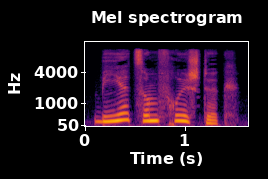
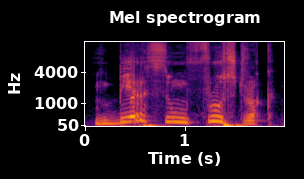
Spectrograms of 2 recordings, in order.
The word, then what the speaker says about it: Bier zum Frühstück: Here's how you pronounce it. You're not going to be able to hear it, but the chat will. Bier zum Frühstück. Bier zum Frühstück. Bier zum Frühstück.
